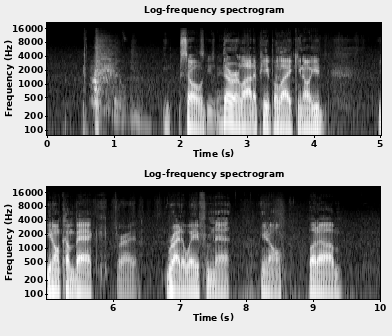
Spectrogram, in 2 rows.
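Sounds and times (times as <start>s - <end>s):
person sneezing: 0.6s - 1.6s
speech: 1.0s - 4.2s, 5.0s - 9.5s
trailing breath: 4.2s - 4.8s.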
